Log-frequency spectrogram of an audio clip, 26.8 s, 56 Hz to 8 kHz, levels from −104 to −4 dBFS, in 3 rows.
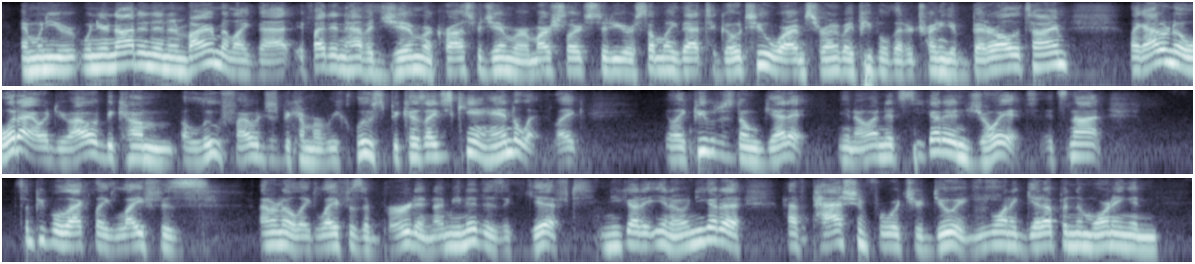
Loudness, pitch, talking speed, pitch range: -21 LUFS, 150 Hz, 300 wpm, 135-165 Hz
